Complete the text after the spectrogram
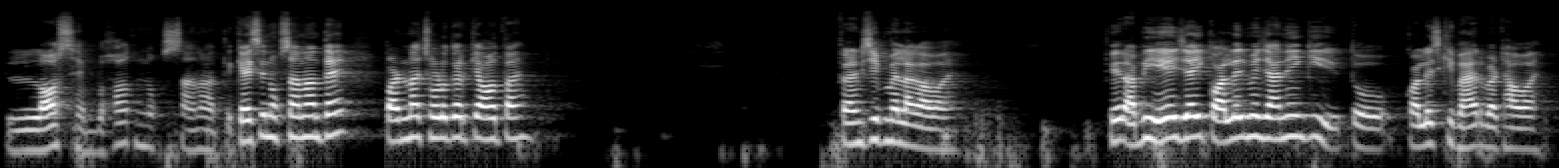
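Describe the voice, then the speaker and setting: A man's voice: sits high, normal speed, pauses often, fairly bright tone. A man gives a religious answer to a question. He explains patiently and keeps answering his own rhetorical questions. His talk moves easily between words and English ones. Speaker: Islamic speaker.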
